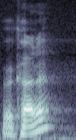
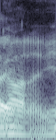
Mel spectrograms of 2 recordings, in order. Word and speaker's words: ricotta: It sounds like you're putting a G in it. – I probably was, yeah. – But you were doing the same thing downstairs. – Right. Regatta, yeah. Regatta. – There's no G in that.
